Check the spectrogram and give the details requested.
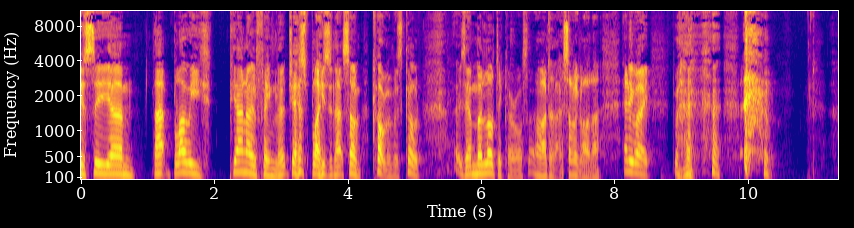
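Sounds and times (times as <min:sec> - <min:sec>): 
speech: 0:00.0 - 0:10.5
person coughing: 0:09.0 - 0:10.5.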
